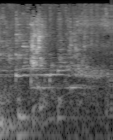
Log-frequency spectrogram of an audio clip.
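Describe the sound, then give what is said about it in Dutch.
Water gurgles and pours steadily from an office water cooler, a fairly loud bubbling rush lasting a second or so, with no voices. “The office water cooler before HD radio.”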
